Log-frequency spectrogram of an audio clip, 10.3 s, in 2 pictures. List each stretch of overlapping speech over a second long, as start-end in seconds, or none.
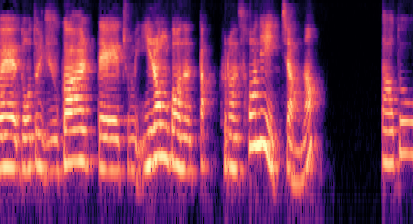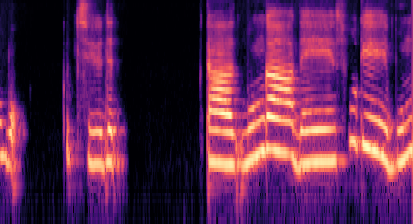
none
